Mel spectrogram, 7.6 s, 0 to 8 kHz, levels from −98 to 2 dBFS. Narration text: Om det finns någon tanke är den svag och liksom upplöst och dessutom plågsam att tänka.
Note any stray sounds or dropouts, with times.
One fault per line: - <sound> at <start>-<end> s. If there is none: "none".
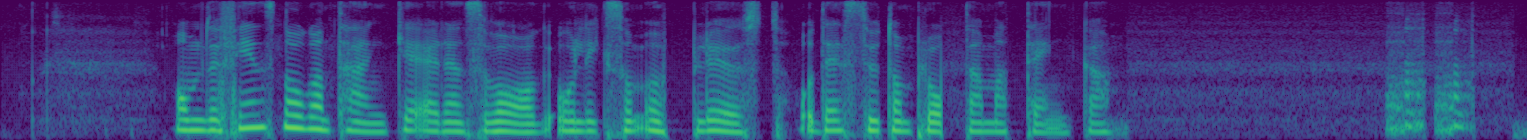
- dropout at 4.7-4.8 s
- laugh at 6.9-7.4 s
